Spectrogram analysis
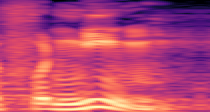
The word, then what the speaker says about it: phoneme: pronounce it as um most people pronounce it as phone me phone me instead of phoneme can you see that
